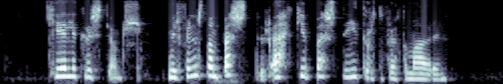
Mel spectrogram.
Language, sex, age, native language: Icelandic, female, 20-29, Icelandic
